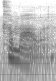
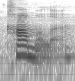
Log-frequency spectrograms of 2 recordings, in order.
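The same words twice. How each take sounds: First: The first part does not sound like comma. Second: The first part sounds like the word comma. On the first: The speaker calls it wrong. "not Kamala" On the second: The speaker calls it right. "like C O M M A L E"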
